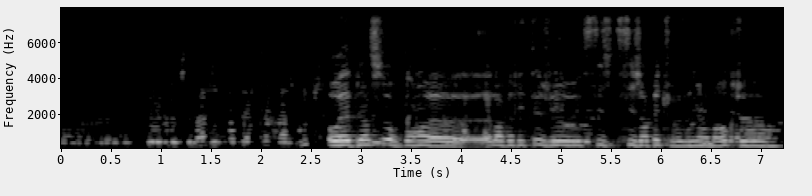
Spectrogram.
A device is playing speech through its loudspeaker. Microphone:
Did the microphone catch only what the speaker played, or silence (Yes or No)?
No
